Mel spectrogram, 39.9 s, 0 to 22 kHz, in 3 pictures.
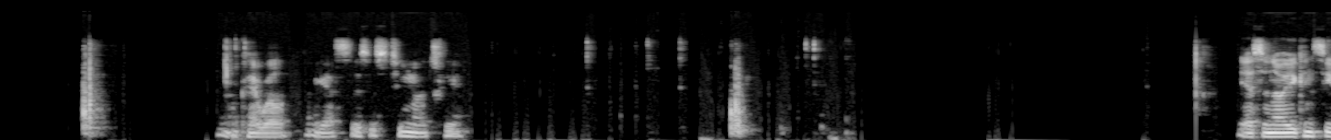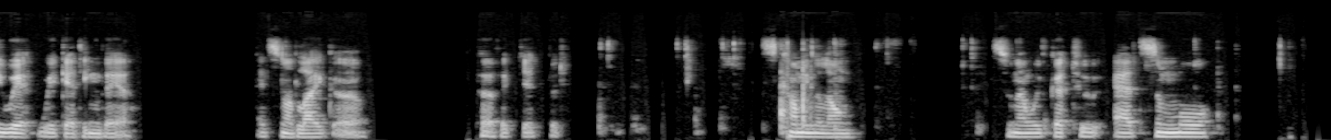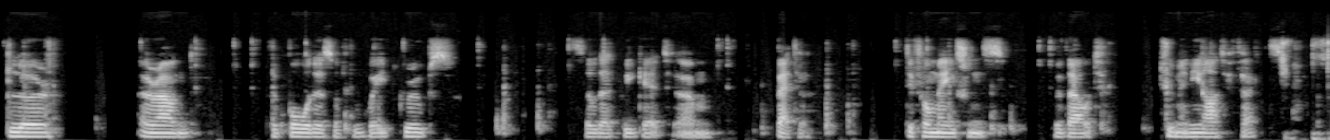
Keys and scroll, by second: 8.2 r.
